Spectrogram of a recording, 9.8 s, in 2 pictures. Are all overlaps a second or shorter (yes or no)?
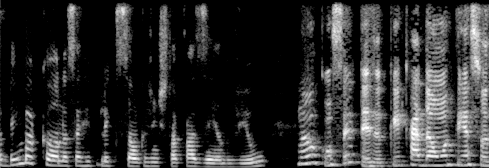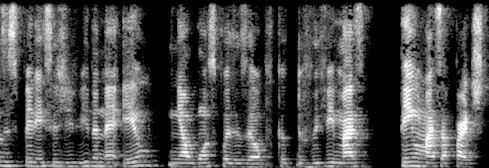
yes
